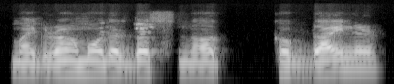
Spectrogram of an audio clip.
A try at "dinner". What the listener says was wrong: you say diner or dinner didn't um okay dinner is correct repeat the example saying dinner please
